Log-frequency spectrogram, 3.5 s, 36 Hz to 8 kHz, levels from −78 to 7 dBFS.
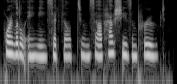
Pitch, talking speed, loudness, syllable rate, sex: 230 Hz, 185 wpm, -19 LUFS, 5.4 syllables/s, female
